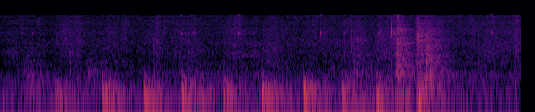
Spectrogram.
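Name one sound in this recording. Footsteps thud down carpeted stairs.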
